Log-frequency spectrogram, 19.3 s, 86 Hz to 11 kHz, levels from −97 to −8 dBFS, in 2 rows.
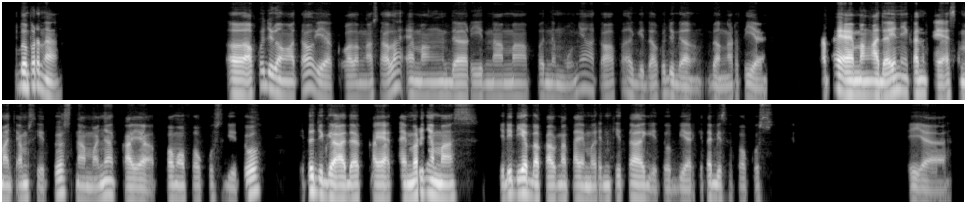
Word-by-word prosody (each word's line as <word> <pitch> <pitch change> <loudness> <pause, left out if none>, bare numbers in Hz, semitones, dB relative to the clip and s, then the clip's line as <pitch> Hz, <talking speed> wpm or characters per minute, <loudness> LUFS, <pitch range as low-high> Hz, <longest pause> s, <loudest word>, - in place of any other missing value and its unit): Belum 175 - +4
pernah? 170 - +1 1.7
Eee, 120 -1 +4
aku - - -12
juga 150 -5 0
enggak 110 -1 -7
tahu 170 - -2
ya. 95 - -4
Kalau 95 0 -9
enggak 100 +1 -13
salah 165 - -4
emang 105 -1 -8
dari 100 +1 -5
nama 100 0 -12
penemunya 100 - -15
atau 95 - -11
apa 105 - -24
gitu 95 -1 -15
aku 115 - -16
juga 90 -7 -7
enggak 85 - -10
ngerti 100 +2 -16
ya. - - -12 0.6
Apa - - -4
ya, - - +11
emang 110 0 +3
ada 105 -1 +6
ini 135 0 -1
kan 115 - +3
kayak - - -1
semacam 100 +1 -4
situs 135 +5 -6
namanya 95 +5 -3
kayak 90 -1 -2
Pomofocus 100 0 -7
gitu, 125 - -2 0.4
itu - - +2
juga 120 -3 +5
ada 105 - +3
kayak 105 0 +3
timer-nya 125 +5 +4
Mas, 105 +1 -1 0.2
jadi - - 0
dia 135 +2 +7
bakal 100 -1 +2
nge-timer-in 100 -1 -5
kita 105 -1 -1
gitu, 85 -2 -13
biar 85 0 -8
kita - - -9
bisa 100 - -11
fokus. - - -17 1.4
Iya. 85 -5 -8
100 Hz, 165 wpm, -25 LUFS, 95-110 Hz, 1.7 s, ya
